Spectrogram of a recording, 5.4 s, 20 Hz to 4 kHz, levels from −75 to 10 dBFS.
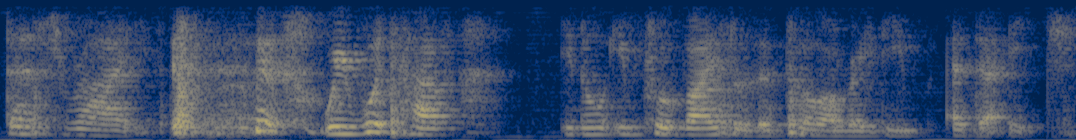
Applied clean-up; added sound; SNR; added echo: none; none; none; reverberation time 0.4 s.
